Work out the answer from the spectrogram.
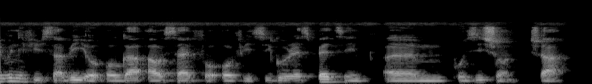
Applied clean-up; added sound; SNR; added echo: none; none; none; none.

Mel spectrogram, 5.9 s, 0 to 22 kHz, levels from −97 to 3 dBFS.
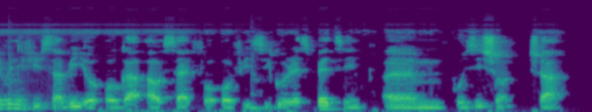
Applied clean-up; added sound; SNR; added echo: classical method spectral subtraction.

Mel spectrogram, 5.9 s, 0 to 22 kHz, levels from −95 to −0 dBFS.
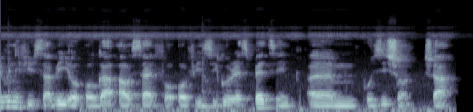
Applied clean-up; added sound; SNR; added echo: none; Wind + Snare drum; 16 dB; none.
